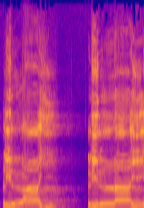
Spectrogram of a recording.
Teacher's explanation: lillah lam jalalah yang sebelumnya kasrah kita baca tipis atau tarkik. Lillahi, lillahi lahnya kita panjangkan 2 harokat.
